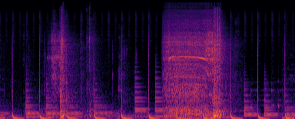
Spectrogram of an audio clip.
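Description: A power drill drives self-tapping screws into the L brackets of a sliding steel-framed closet door: repeated short whirring bursts with brief pauses, then one longer, louder screeching run near the end, close and clear.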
